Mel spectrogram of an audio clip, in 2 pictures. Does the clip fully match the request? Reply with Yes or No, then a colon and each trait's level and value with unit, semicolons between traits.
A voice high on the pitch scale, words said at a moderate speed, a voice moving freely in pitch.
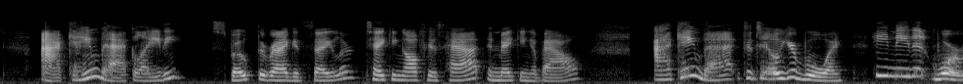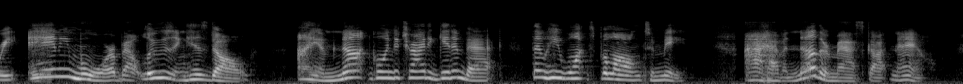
Yes: high, 215 Hz; average, 165 wpm; wide, 7.6 semitones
